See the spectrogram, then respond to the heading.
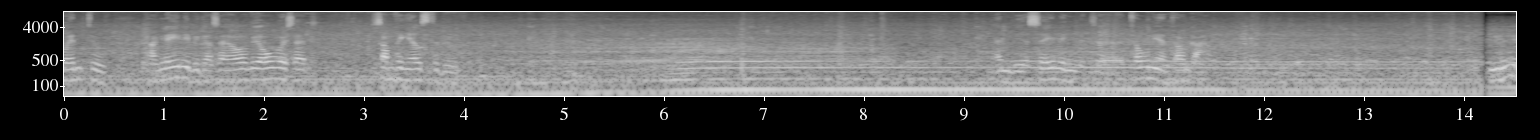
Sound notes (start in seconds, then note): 4.9 boat Engine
